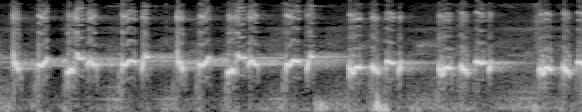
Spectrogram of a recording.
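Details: Sooty-headed bulbul lure song, clear and fighting style, with quick bubbly whistled phrases tumbling rapidly and continuously, a few sharp high clicks between notes and a brief thump mid-way.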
